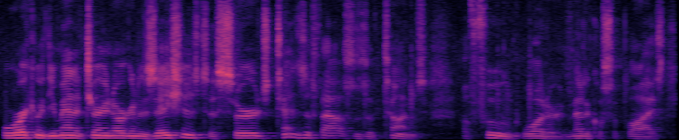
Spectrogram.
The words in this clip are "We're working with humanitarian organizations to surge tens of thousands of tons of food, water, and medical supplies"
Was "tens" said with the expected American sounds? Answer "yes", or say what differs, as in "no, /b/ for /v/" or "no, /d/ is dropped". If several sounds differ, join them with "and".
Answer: yes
